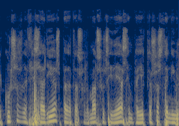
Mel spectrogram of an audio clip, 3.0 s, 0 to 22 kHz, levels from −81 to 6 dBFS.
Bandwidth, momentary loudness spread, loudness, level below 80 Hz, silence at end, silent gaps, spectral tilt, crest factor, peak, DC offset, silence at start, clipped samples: 16 kHz; 6 LU; -23 LUFS; -36 dBFS; 0 s; none; -5.5 dB/octave; 18 dB; -4 dBFS; under 0.1%; 0 s; under 0.1%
